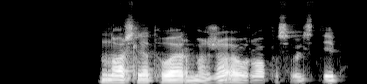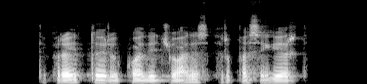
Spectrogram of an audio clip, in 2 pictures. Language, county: Lithuanian, Klaipėda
